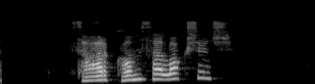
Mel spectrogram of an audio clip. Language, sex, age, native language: Icelandic, female, 40-49, Icelandic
